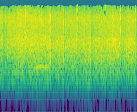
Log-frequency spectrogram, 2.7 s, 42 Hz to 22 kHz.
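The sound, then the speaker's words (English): Sustained, dense applause from a large crowd of delegates at the end of Margaret Chan's speech in Geneva, a steady roar of many hands clapping at once with no pauses and no voices standing out above it. “Judging from the rousing applause at the end of her speech, the delegates appear to have given Margaret Chan an A for her work during the past 10 years.”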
